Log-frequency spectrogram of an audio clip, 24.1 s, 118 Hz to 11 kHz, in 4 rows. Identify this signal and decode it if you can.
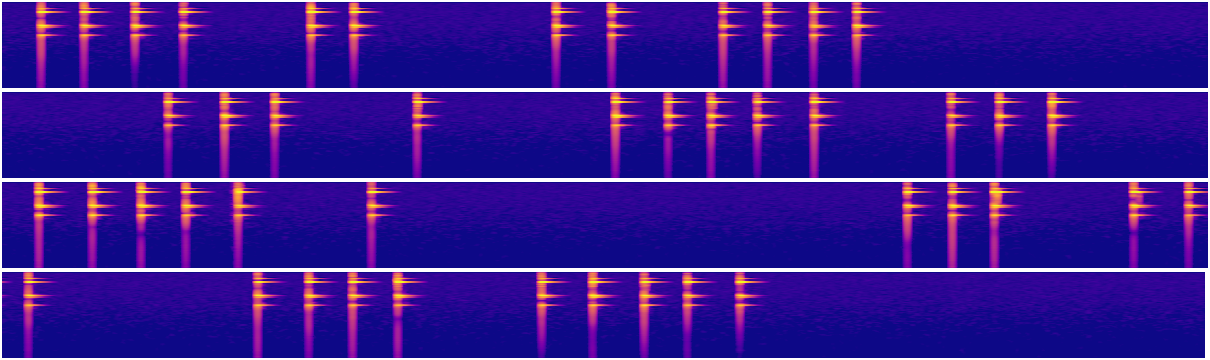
Tap code, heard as taps on glass, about 4 knocks a second. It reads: RI LXV NU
